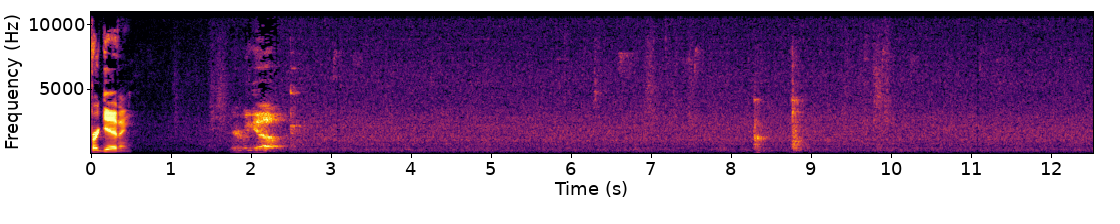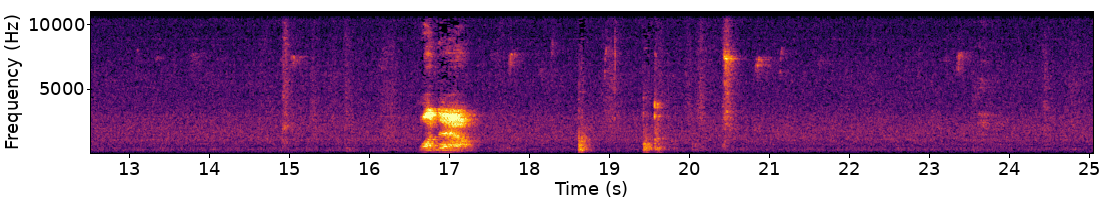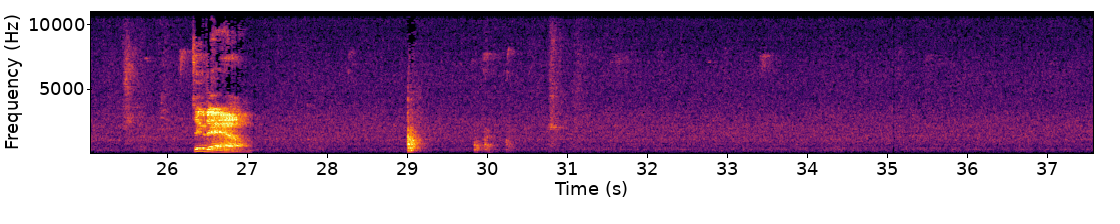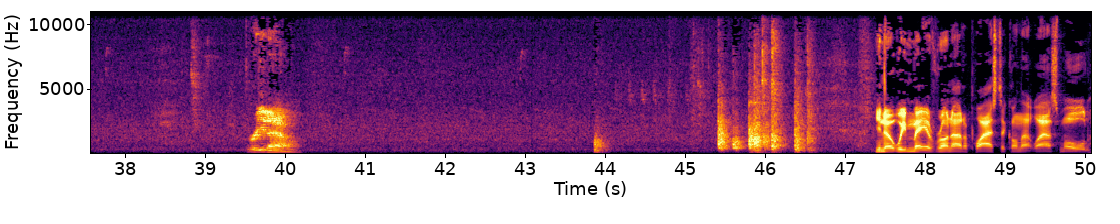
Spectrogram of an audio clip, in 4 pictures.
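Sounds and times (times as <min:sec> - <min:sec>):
room hum: 0:00.0 - 0:50.0.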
